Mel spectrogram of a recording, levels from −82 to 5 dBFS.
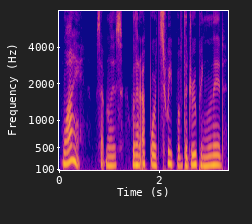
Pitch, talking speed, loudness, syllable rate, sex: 185 Hz, 195 wpm, -17 LUFS, 4.5 syllables/s, female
